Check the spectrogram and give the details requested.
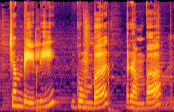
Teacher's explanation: لکھنے میں تو نون ہی لکھا جاتا ہے مگر پڑھا میم جاتا ہے. مثلاً چمبیلی گنبد رمبا ان لفظوں میں نون اور بے اکٹھے استعمال ہوئے ہیں لیکن یہاں پر یہ آواز میم کی دے رہے ہیں.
